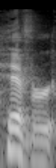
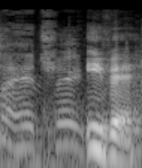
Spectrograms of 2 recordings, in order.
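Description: First: The word starts with an audible H sound. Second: The word starts with no H sound. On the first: The speaker calls it wrong. "Not Hiver" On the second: The speaker calls it right. "it's Hiver. It's a silent H"

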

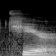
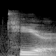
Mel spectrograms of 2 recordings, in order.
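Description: No difference in how they are said.

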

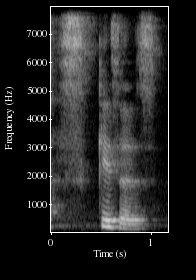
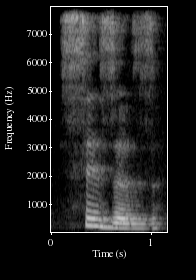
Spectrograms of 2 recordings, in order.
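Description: First: The word begins with an sk sound. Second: The word begins with a plain s sound. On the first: The speaker calls it wrong. "Not skizzers. Some people say skizzers" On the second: The speaker calls it right. "And the pronunciation? Scissors"

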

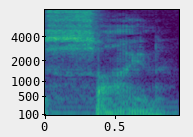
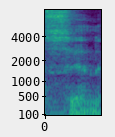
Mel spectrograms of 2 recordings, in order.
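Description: First: The vowel is long, rhyming with line. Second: The vowel is short, rhyming with pin. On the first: The speaker calls it right. "it's a sine" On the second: The speaker calls it wrong. "It's not sin"

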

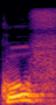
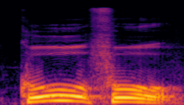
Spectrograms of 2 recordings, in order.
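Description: First: The f is said with no vowel after it. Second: The f is followed by an u vowel. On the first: The speaker calls it wrong. "كف لا" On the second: The speaker calls it right. "ضم الفاء"

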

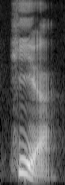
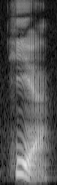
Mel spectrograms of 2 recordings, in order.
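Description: First: The final r sound is dropped, ending in a vowel. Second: The final r sound is dropped, ending in a vowel.

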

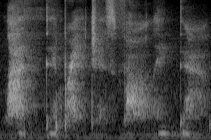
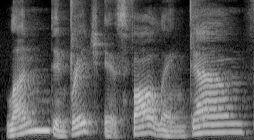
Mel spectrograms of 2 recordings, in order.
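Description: First: It is whispered using only breath. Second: It is spoken aloud with full voice. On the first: "I wasn't using my voice. I was whispering" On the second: "I wasn't doing different musical pitches, but I was saying the words of the song"

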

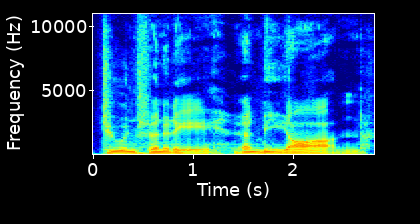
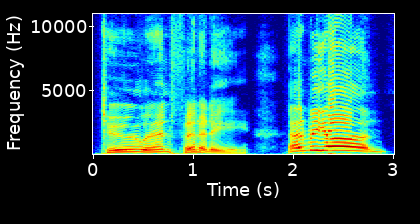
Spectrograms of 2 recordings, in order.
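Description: First: The phrase is said flatly, without heroic energy. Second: The phrase is said boldly, with heroic energy. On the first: The speaker calls it wrong. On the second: The speaker calls it right.

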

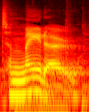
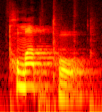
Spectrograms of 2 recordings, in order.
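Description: First: It is said with American pronunciation. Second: It is said with Korean pronunciation. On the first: "American pronunciation" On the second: "Korean pronunciation"

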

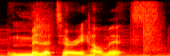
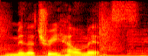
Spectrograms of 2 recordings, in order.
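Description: No difference in how they are said.

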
